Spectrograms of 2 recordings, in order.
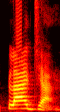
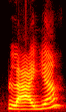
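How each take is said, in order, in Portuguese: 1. O som do y é dito como um j. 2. O som do y segue o espanhol peninsular. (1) "Com o dieísmo eu digo" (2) "pronunciado aí com espanhol europeu, peninsular"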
